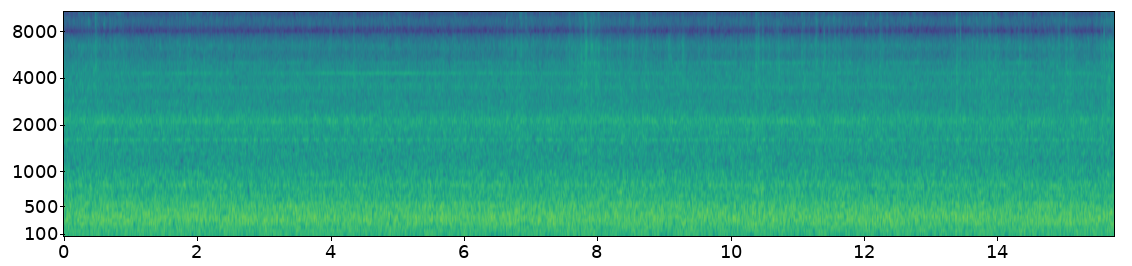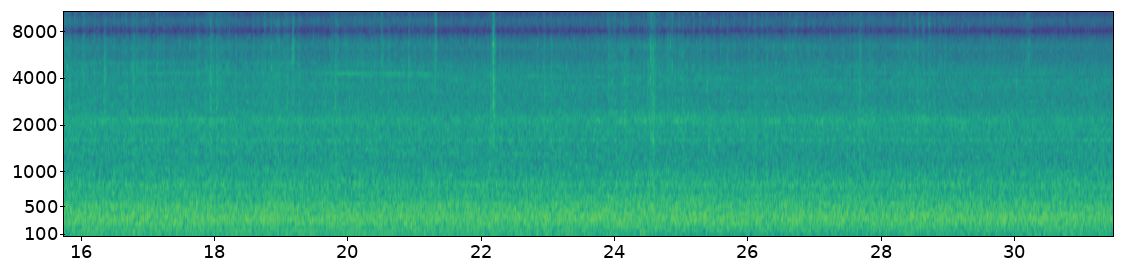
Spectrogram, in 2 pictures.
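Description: Steady rumble and hum inside a jet airliner's cabin as it taxis on the ground with its engines at idle, with a few faint clicks along the way.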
